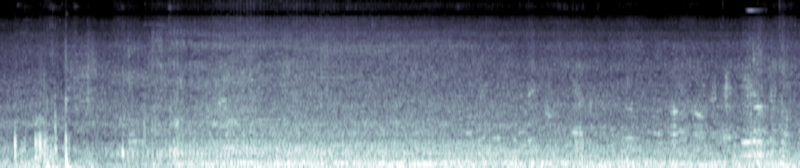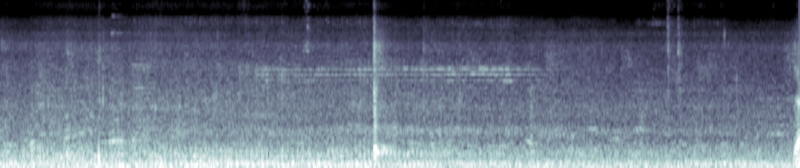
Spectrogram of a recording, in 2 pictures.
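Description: Street traffic: motorbike and car engines running as a steady low rumble, with indistinct voices of people nearby.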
